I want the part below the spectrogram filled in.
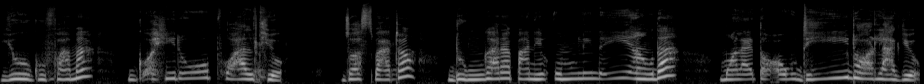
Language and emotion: Nepali, fearful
